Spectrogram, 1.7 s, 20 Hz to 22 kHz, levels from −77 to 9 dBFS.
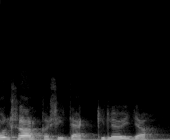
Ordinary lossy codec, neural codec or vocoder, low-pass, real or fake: Opus, 32 kbps; none; 19.8 kHz; real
